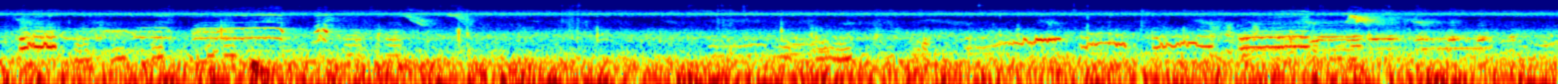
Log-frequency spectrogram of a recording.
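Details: Free-range hens wandering a backyard farm and snacking make scattered short clucks and soft rising notes, several birds calling over a low continuous rumble.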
